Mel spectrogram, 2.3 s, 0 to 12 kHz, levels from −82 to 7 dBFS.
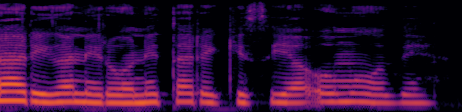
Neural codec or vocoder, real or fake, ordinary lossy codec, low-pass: none; real; none; none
